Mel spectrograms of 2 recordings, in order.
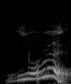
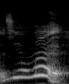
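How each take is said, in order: First: Higher, softer retold wondering to himself; quiet puzzled question. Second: Higher and louder mock alarm at the spinning car; louder puzzled question. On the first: Narrator retells quietly wondering about the driver, mildly puzzled. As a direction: muse it under the breath, puzzled. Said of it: "so I'm like". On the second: Narrator retells calling out at the driver's car, mock alarm. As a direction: call out in retold alarm. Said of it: "now I'm actually looking at the car like".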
